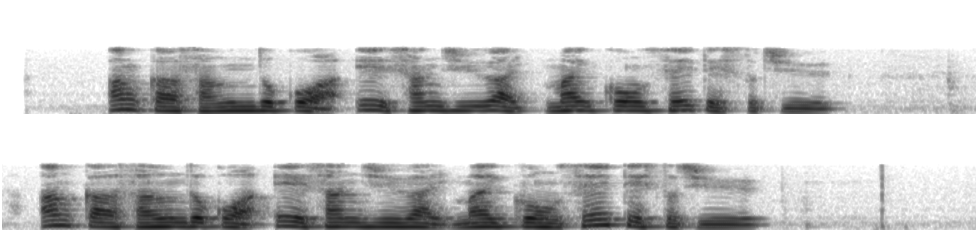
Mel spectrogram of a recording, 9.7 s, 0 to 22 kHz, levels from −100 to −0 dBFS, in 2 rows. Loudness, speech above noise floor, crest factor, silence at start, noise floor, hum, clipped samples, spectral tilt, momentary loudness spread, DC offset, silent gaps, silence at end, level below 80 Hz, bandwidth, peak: -19 LUFS; 47 dB; 16 dB; 0.55 s; -65 dBFS; none; under 0.1%; -8.5 dB/octave; 10 LU; under 0.1%; none; 1.05 s; -76 dBFS; 4.1 kHz; -4 dBFS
